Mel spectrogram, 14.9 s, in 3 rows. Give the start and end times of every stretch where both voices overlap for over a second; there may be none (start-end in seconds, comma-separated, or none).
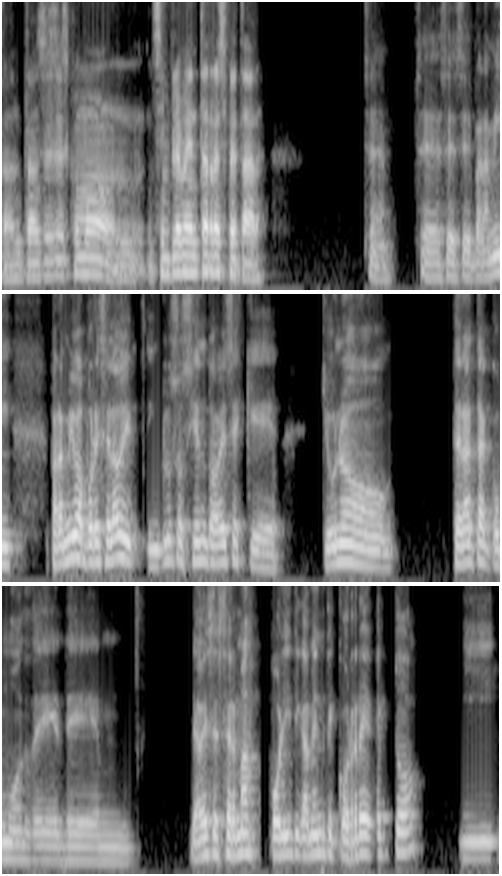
none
